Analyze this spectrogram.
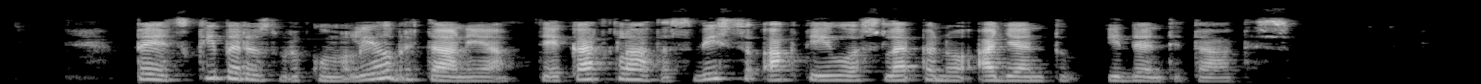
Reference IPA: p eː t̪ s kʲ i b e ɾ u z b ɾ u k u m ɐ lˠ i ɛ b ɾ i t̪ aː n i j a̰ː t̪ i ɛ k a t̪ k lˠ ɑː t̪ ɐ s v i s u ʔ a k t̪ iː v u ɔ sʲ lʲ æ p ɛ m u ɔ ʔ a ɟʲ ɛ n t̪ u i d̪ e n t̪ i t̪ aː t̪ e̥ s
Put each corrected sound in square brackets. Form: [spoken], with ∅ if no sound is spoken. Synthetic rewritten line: p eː t̪ s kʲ i b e ɾ u z b ɾ u k u m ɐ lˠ i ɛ b ɾ i t̪ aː n i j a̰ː t̪ i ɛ k a t̪ k lˠ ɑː t̪ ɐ s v i s u ʔ a k t̪ iː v u ɔ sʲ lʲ æ p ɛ [n] u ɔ ʔ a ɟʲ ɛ n t̪ u i d̪ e n t̪ i t̪ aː t̪ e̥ s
